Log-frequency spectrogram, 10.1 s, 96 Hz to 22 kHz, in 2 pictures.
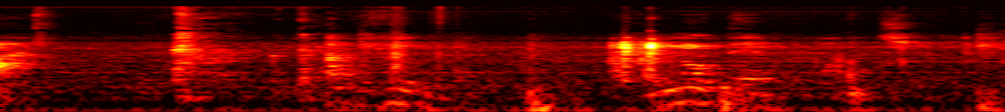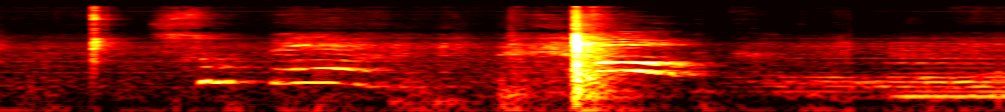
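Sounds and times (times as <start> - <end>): hatch slamming shut: 7.9 - 8.3.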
